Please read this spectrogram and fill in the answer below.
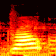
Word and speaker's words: drought: Drought must always rhyme with bout.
